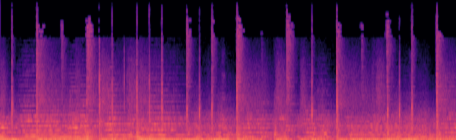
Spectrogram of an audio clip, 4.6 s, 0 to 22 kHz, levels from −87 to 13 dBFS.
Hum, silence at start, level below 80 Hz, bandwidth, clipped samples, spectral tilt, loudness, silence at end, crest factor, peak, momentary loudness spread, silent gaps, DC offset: none; 0 s; -24 dBFS; over 20 kHz; under 0.1%; -5 dB/octave; -17 LUFS; 0 s; 14 dB; -2 dBFS; 4 LU; none; under 0.1%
